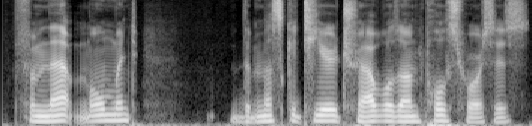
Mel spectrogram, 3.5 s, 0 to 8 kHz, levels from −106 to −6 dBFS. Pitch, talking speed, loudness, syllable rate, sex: 125 Hz, 150 wpm, -18 LUFS, 5.4 syllables/s, male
